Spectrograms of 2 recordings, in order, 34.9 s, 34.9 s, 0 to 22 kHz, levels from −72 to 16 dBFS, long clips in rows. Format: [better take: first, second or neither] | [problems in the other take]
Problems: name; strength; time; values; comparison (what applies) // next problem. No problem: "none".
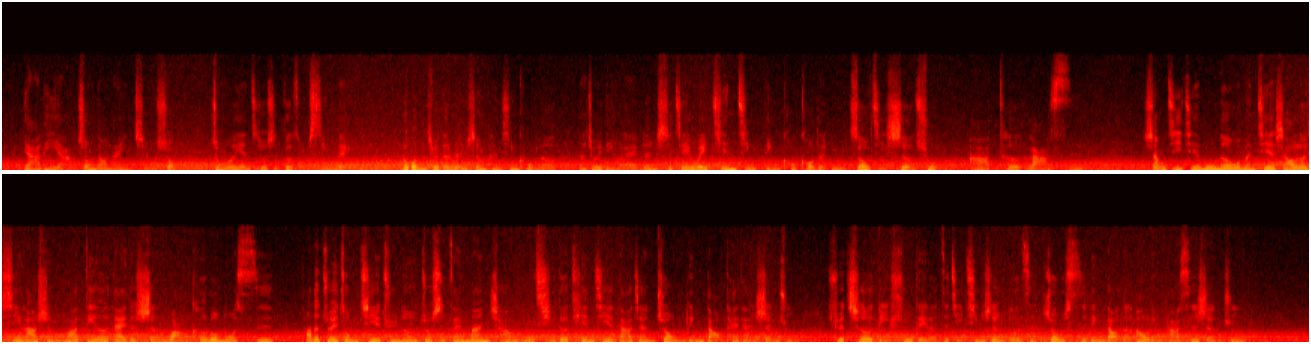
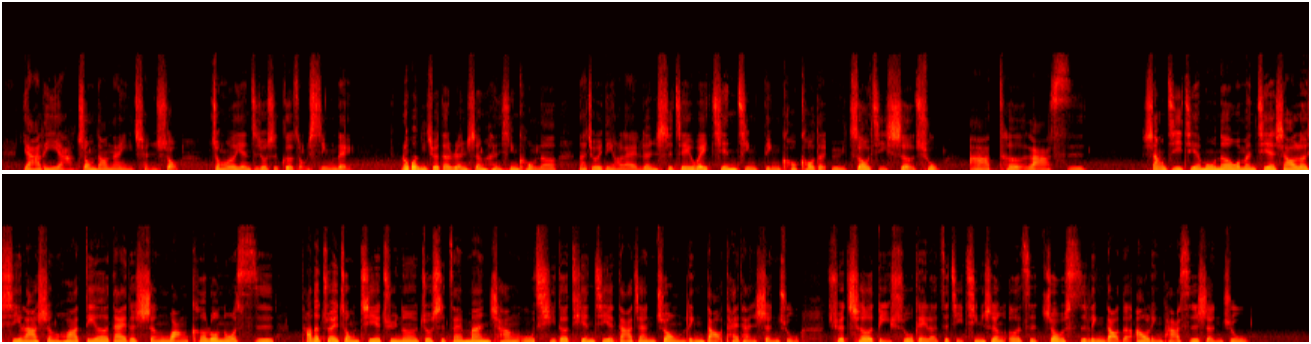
second | hiss; loud; throughout; 4 dB below the speech; faint in the second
